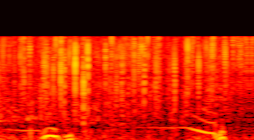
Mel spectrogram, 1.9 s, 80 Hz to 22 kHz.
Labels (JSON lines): {"label": "biophony, cascading saw", "recorder": "SoundTrap 600 or HydroMoth"}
